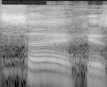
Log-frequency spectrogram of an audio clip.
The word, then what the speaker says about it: Saewyc: Elizabeth Saewyc is our final speaker, and it's a pleasure to introduce Elizabeth because I can pronounce her last name, Saewyc.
